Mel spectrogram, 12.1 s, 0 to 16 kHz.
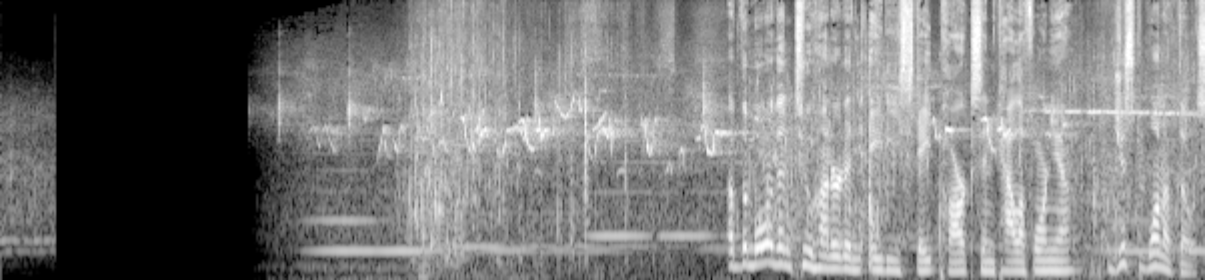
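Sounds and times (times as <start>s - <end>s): birds chirping: 2.5s - 12.0s.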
